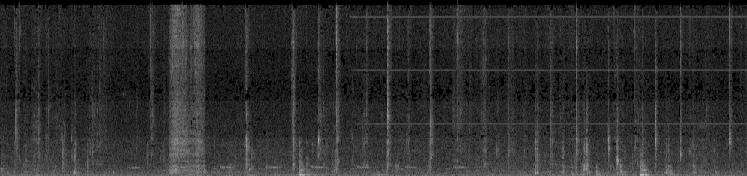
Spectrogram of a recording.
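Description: Close-up sounds of a person eating watery fermented rice (panta bhat) by hand: quiet chewing with many small mouth clicks and smacks. A brief louder noisy stretch comes about three and a half seconds in.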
